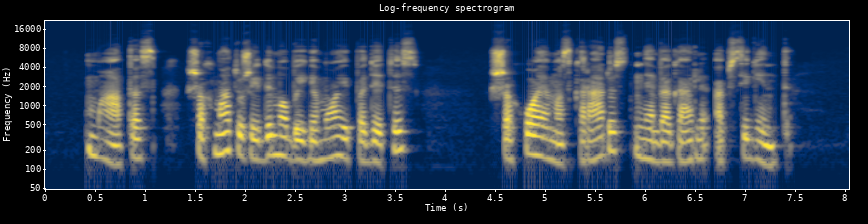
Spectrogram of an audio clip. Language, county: Lithuanian, Klaipėda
